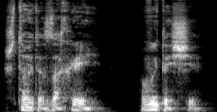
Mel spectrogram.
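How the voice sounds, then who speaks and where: A man voicing an ancient male vampire count who speaks low, rough and muttered. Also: normal speed. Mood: gruff.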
